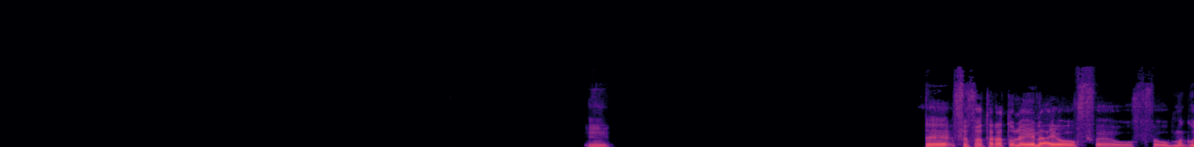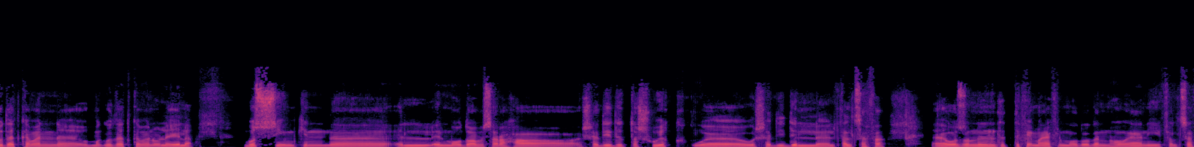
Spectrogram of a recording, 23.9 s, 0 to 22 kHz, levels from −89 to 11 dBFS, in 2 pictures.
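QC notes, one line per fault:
11.37–11.53 s and 21.81–21.87 s, frames out of order: two adjacent blocks of about 72 ms (three 24 ms frames each), then about 24 ms (single frames), decode with their order swapped, giving a brief garbled flutter and no lost time.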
